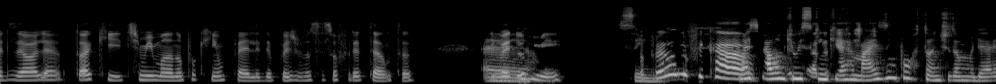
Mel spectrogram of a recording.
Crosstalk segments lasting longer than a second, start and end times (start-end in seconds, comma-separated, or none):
7.4-8.8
